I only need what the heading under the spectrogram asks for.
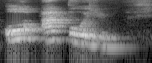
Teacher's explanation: Já o substantivo derivado do mesmo verbo apresenta a vogal o fechada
